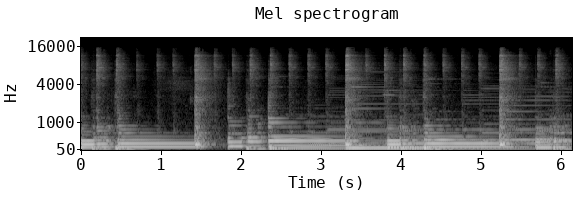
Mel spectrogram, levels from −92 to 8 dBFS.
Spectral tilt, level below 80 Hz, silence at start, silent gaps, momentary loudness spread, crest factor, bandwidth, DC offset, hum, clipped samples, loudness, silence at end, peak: -7 dB/octave; -34 dBFS; 0 s; none; 5 LU; 16 dB; 15 kHz; under 0.1%; none; under 0.1%; -24 LUFS; 0 s; -8 dBFS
